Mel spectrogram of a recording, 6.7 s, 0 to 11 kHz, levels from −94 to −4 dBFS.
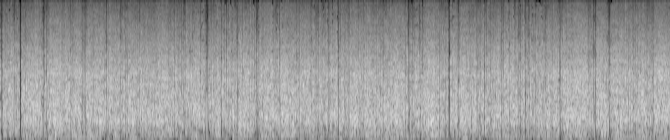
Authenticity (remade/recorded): remade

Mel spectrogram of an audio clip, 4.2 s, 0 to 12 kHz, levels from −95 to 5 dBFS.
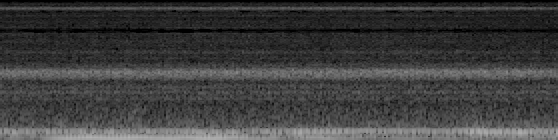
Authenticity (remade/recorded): recorded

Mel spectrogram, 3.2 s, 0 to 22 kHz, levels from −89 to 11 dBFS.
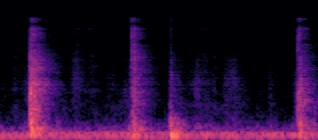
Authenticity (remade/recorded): remade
